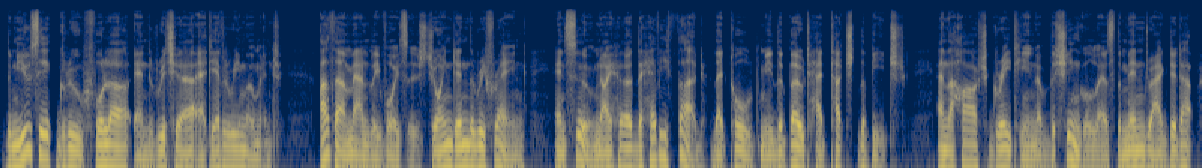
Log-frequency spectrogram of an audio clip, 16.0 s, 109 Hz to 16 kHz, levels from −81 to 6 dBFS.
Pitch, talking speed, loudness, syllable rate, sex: 95 Hz, 170 wpm, -18 LUFS, 4.3 syllables/s, male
